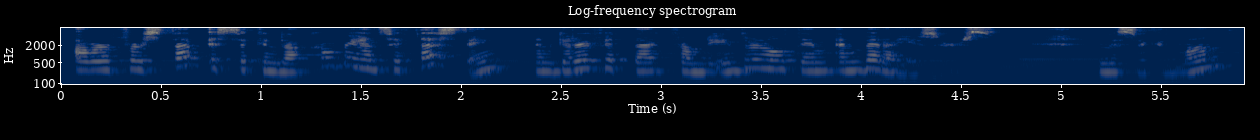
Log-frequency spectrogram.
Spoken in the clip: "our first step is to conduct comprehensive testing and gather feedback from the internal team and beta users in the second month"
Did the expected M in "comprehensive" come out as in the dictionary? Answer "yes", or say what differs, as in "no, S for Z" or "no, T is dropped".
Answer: yes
